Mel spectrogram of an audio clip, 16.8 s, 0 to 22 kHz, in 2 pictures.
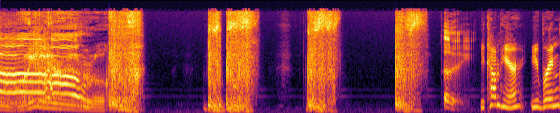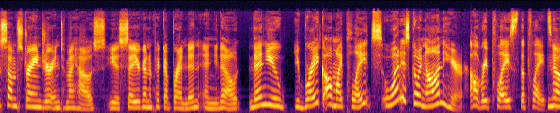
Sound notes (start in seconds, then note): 2.4 crashing, sputtering, groaning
